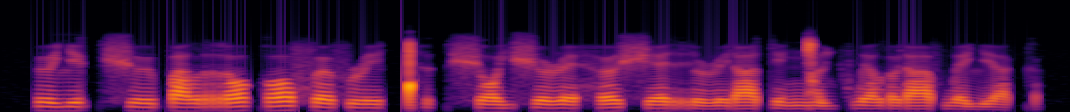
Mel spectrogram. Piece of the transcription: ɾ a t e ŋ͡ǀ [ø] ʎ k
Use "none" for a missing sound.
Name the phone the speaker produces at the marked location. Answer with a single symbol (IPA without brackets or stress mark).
œ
